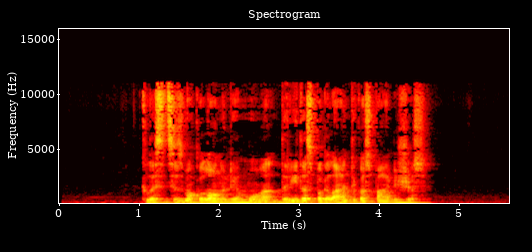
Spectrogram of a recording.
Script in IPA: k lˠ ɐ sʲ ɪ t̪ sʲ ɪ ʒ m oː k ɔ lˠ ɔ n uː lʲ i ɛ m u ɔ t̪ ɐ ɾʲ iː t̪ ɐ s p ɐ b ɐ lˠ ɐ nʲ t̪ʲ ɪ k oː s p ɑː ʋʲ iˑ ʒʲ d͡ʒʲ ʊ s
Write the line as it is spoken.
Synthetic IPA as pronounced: k lˠ ɐ sʲ ɪ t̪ sʲ ɪ z m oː k ɔ lˠ ɔ n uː lʲ i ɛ m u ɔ d̪ ɐ ɾʲ iː t̪ ɐ s p ɐ ɡ ɐ lˠ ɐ nʲ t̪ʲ ɪ k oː s p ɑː ʋʲ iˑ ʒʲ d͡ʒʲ ʊ s

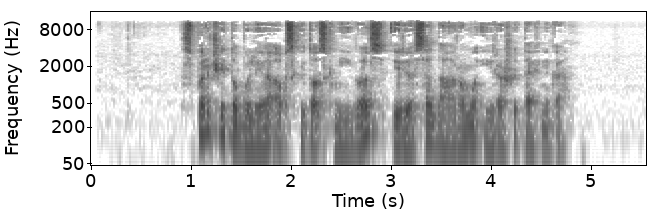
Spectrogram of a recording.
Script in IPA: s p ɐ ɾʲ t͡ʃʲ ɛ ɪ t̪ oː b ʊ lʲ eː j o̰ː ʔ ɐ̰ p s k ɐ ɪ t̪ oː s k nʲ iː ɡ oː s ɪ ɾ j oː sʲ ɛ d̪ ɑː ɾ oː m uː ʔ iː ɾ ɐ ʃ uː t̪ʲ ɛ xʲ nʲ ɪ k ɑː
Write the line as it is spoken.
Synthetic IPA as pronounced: s p ɐ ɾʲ t͡ʃʲ ɛ ɪ t̪ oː b ʊ lʲ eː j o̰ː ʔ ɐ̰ p s k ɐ ɪ t̪ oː s k nʲ iː ɡ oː s ɪ ɾ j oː sʲ ɛ d̪ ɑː ɾ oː m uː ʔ iː ɾ ɐ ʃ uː t̪ʲ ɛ xʲ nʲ ɪ k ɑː

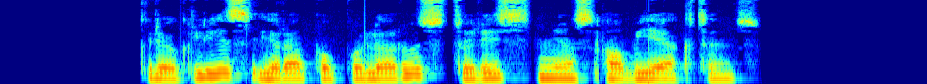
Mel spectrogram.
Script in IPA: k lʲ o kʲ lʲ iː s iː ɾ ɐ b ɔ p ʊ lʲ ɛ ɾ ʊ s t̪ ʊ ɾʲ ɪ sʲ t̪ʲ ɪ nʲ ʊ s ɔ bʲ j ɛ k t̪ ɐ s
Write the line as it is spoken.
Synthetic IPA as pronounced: k ɾʲ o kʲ lʲ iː s iː ɾ ɐ p ɔ p ʊ lʲ ɛ ɾ ʊ s t̪ ʊ ɾʲ ɪ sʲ t̪ʲ ɪ nʲ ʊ s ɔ bʲ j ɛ k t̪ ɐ s

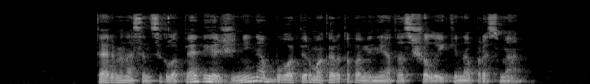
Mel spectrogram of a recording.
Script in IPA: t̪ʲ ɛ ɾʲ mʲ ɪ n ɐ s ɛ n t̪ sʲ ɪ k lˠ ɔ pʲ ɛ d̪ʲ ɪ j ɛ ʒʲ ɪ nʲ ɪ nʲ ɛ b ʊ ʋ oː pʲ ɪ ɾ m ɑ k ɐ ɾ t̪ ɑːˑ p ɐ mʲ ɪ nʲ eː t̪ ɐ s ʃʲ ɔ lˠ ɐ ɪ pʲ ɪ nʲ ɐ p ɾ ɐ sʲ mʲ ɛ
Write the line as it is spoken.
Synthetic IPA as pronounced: t̪ʲ ɛ ɾʲ mʲ ɪ n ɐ s ɛ n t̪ sʲ ɪ k lˠ ɔ pʲ ɛ d̪ʲ ɪ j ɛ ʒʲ ɪ nʲ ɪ nʲ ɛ b ʊ ʋ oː pʲ ɪ ɾ m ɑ k ɐ ɾ t̪ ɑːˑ p ɐ mʲ ɪ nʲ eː t̪ ɐ s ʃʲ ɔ lˠ ɐ ɪ kʲ ɪ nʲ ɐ p ɾ ɐ sʲ mʲ ɛ

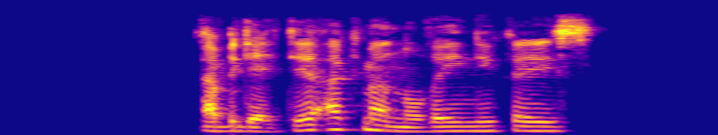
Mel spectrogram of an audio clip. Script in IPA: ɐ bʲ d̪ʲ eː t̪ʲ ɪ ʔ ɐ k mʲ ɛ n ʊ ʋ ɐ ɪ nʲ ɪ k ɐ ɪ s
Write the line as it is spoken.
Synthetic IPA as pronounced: ɐ bʲ d̪ʲ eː t̪ʲ ɪ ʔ ɐ k mʲ ɛ n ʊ ʋ ɐ ɪ nʲ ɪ k ɐ ɪ s

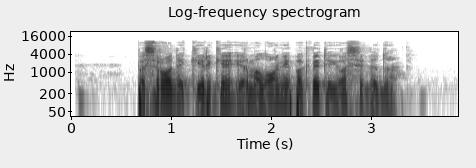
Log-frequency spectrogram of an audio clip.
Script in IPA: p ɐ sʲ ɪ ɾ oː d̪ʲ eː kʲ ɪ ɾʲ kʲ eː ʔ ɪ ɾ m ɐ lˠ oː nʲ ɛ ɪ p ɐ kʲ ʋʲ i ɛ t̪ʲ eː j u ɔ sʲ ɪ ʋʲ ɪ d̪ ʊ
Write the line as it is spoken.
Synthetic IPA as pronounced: p ɐ sʲ ɪ ɾ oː d̪ʲ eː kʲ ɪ ɾʲ kʲ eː ʔ ɪ ɾ m ɐ lˠ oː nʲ ɛ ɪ p ɐ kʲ ʋʲ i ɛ t̪ʲ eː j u ɔ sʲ ɪ ʋʲ ɪ d̪ ʊ

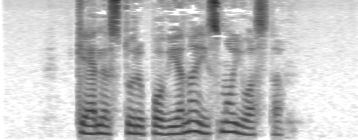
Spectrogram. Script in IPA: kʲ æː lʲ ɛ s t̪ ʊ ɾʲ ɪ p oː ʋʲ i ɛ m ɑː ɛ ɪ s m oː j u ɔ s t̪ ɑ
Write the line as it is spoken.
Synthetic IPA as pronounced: kʲ æː lʲ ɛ s t̪ ʊ ɾʲ ɪ p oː ʋʲ i ɛ n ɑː ɛ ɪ s m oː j u ɔ s t̪ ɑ

